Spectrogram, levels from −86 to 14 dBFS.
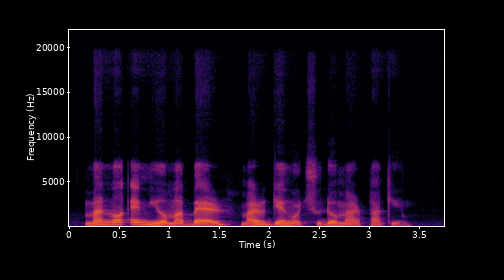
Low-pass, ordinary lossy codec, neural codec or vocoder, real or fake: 19.8 kHz; none; autoencoder, 48 kHz, 32 numbers a frame, DAC-VAE, trained on Japanese speech; fake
